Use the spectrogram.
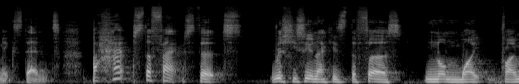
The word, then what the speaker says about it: Rishi Sunak: I mean, he did get his name wrong. Yeah, Rashid Sunak or something. Rashid Sunak, I think he said.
